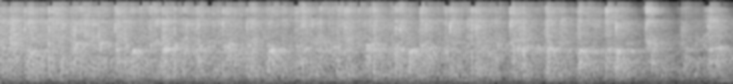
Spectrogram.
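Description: An audience at a Korean lecture claps rapidly in unison as a timed health exercise, producing a dense, continuous rattle of fast hand claps for several seconds.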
